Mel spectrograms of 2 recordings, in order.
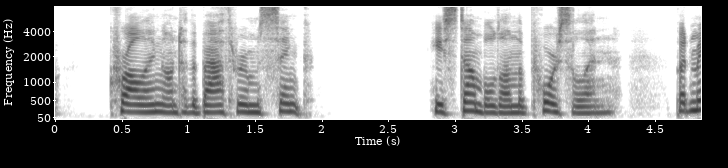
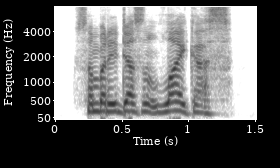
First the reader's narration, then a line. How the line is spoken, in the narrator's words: Terrell bellowed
